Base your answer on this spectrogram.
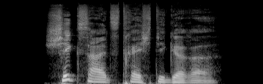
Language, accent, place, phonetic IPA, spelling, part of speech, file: German, Germany, Berlin, [ˈʃɪkzaːlsˌtʁɛçtɪɡəʁə], schicksalsträchtigere, adjective, De-schicksalsträchtigere.ogg
- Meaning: inflection of schicksalsträchtig: 1. strong/mixed nominative/accusative feminine singular comparative degree 2. strong nominative/accusative plural comparative degree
